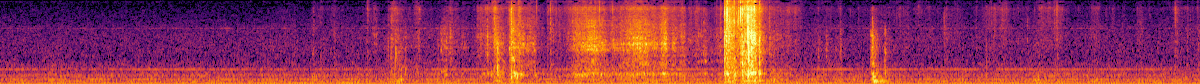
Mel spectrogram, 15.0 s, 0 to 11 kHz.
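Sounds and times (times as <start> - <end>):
rustling and crinkling handling noises: 3.8 - 15.0.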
